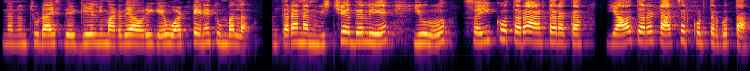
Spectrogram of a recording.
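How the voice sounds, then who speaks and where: An actress playing a sharp-tongued young second wife who talks in a sulky, complaining way. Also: female voice, sits high, flat delivery, fast, muffled recording, close to an everyday voice.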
